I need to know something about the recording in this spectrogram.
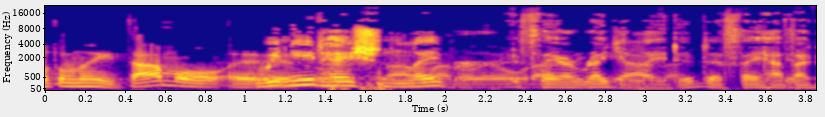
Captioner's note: through translator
